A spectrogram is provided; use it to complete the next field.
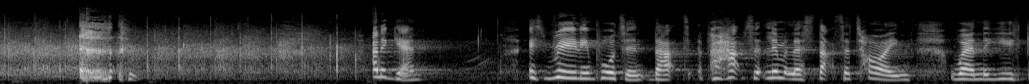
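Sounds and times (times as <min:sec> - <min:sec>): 
audience applause for marshals: 0:00.0 - 0:03.7
speech: 0:03.8 - 0:04.3, 0:05.3 - 0:10.2.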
